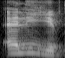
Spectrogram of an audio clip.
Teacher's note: Əliyev deyirəmsə vurğu liyə düşəcək. E vurğu qəbul etməyəcək.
